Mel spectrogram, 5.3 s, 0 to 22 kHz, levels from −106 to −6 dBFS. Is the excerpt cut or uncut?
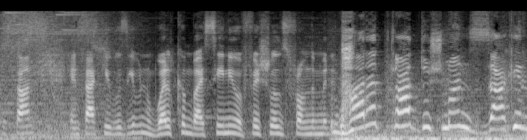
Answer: cut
